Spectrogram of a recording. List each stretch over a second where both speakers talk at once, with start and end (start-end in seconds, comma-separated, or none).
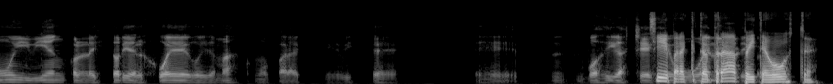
6.5-7.7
